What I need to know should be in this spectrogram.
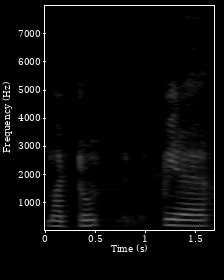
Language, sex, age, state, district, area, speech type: Tamil, female, 18-30, Tamil Nadu, Salem, rural, spontaneous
